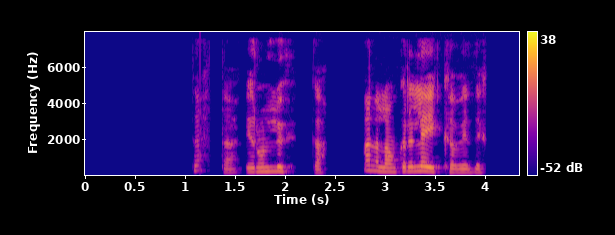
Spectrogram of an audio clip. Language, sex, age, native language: Icelandic, female, 40-49, Icelandic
